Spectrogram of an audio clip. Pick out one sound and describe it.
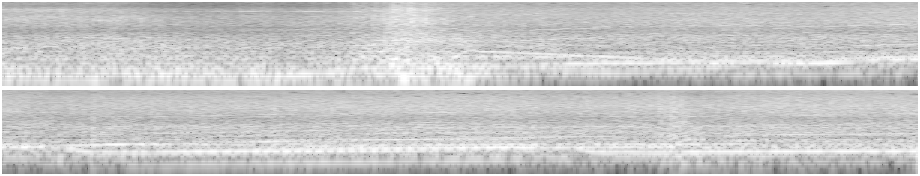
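A car engine revs hard and shifts up through the gears.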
